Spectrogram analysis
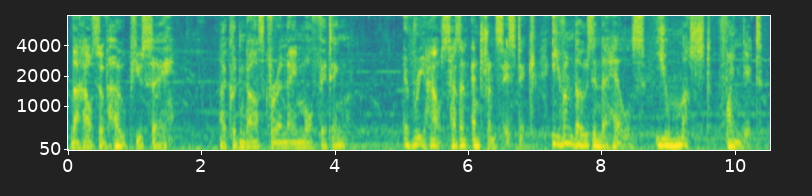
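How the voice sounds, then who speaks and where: Game role: knowing, eloquent adviser, a little low in register, wry, clear music underneath. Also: male voice, expressive, a little slow. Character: grave, knowing male adviser urging on a hero. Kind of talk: video game character acting. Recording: loud music behind the voice.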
